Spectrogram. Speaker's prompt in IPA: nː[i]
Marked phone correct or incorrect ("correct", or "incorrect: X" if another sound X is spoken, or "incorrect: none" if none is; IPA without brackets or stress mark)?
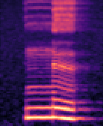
incorrect: ɪ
